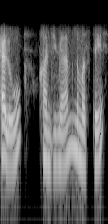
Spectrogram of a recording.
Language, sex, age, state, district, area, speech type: Punjabi, female, 30-45, Punjab, Pathankot, urban, conversation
